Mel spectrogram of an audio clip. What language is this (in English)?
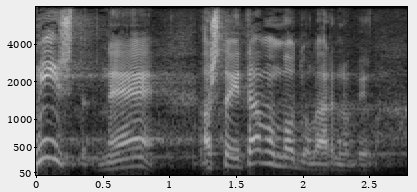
Croatian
